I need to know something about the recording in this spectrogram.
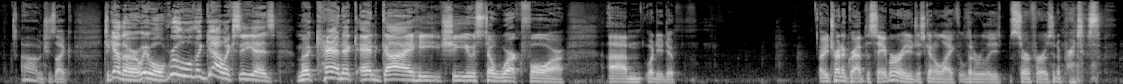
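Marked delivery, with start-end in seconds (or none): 1.4-7.1 grandiose villain-like voice, grand, sweeping and slow. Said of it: "grandly gesturing".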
